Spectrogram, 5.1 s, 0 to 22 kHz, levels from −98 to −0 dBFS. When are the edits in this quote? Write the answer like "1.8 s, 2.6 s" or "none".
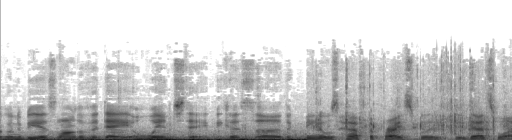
3.1 s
